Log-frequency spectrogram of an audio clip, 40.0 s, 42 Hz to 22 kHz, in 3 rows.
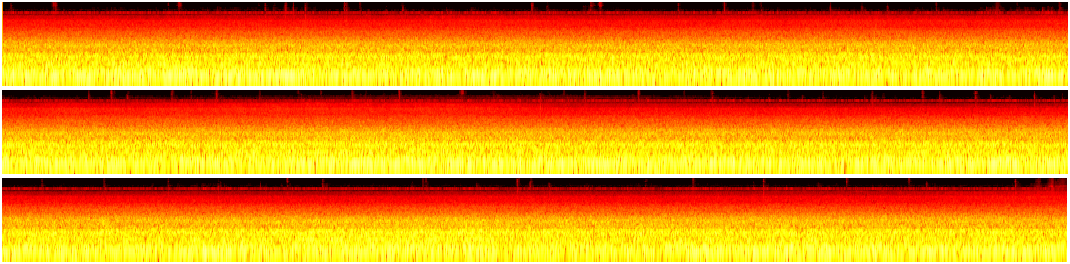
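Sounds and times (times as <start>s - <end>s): car road noise: 38.7s - 39.9s.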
